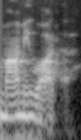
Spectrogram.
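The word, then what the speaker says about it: Mami Wata: to water is called mommy wada m-a-m-i-w-a-t-a wata like they spell it in jamaica water and she comes from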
